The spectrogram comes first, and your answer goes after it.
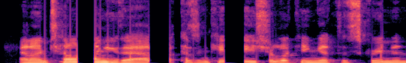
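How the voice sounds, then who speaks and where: Her somewhat breathy voice sits at a fairly low pitch with ordinary pitch variation, racing along at a very fast pace in a dry, close recording with no echo. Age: 70s. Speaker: book discussion participant. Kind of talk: casual group discussion.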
